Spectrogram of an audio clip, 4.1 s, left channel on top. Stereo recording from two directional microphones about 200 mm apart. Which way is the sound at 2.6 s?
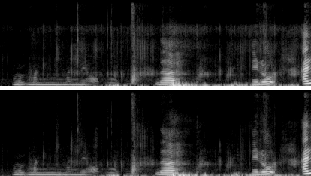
55° left (ahead or behind).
